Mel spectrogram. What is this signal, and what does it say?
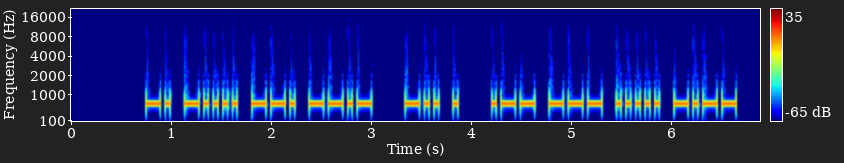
Morse code, heard as a keyed tone, about 25 wpm, 700 Hz. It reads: N6GQ DE WO5Y
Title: USA Callsign DE Callsign - 4 Characters - 25wpm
